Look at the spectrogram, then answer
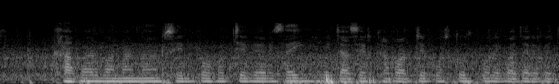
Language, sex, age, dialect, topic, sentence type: Bengali, male, 18-24, Western, agriculture, statement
